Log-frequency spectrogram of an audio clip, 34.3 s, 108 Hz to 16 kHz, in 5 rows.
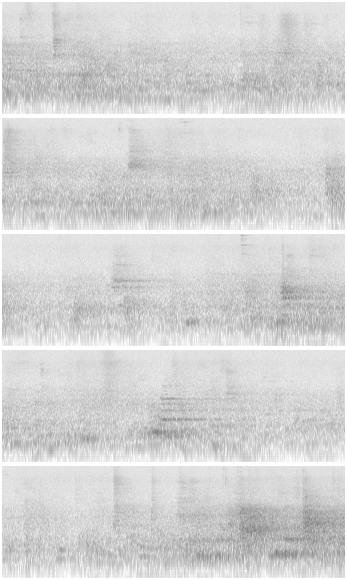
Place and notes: tondatei.de: klosterkirche roggenburg
klosterkirche, glocken, gebimmel
11 September, ~10:00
